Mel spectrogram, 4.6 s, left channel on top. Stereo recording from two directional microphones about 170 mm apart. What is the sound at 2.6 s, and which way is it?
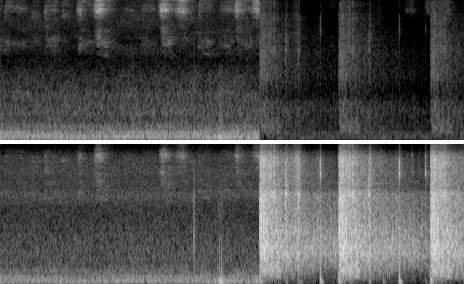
Machine gun, centre (ahead or behind).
